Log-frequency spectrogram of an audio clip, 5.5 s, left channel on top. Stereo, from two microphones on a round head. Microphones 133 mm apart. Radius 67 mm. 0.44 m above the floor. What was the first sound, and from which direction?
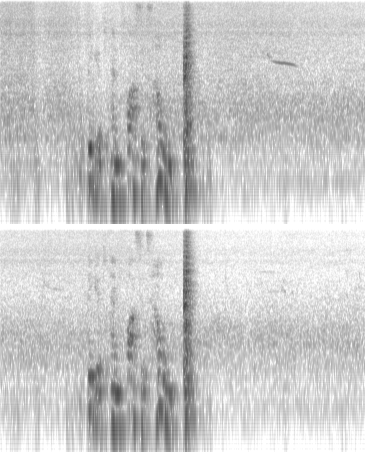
A man speaking, 40° right (ahead or behind).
